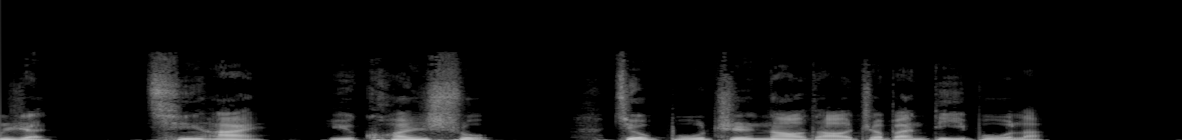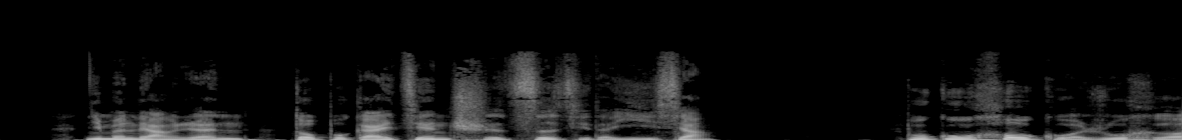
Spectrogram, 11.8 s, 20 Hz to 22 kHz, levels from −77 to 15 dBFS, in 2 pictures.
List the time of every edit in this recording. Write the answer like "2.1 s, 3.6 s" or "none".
none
